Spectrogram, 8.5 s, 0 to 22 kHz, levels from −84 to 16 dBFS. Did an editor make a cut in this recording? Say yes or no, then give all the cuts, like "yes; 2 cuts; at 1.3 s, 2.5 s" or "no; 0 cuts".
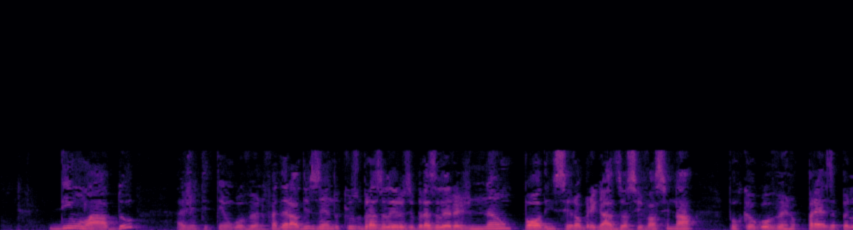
no; 0 cuts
